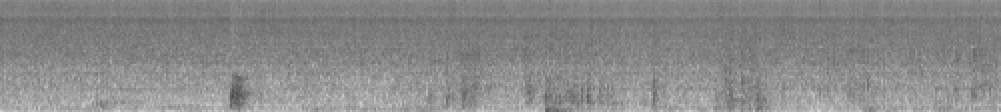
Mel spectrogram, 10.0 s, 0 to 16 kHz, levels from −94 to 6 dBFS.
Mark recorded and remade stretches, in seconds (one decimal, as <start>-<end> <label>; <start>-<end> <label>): 0.0-10.0 recorded

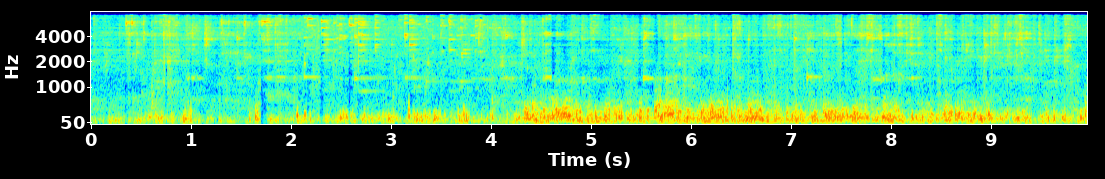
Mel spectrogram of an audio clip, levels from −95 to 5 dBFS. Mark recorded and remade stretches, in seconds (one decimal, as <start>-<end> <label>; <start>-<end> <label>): 0.0-2.1 remade; 2.1-4.0 recorded; 4.0-10.0 remade

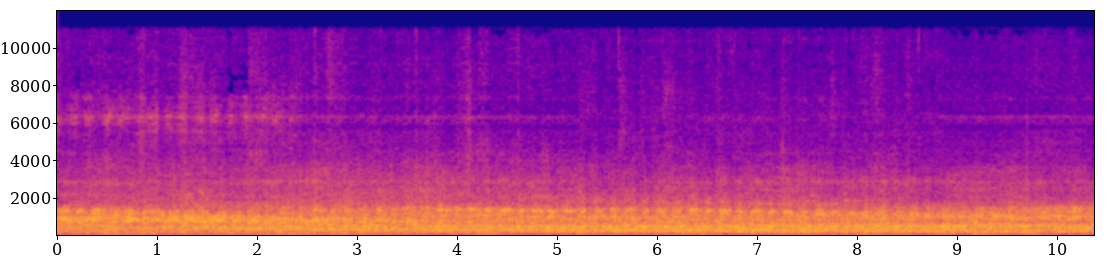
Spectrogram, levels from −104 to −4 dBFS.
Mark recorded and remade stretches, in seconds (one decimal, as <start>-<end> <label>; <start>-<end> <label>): 0.0-0.4 recorded; 0.4-1.0 remade; 1.0-2.1 recorded; 2.1-5.2 remade; 5.2-8.8 recorded; 8.8-10.4 remade

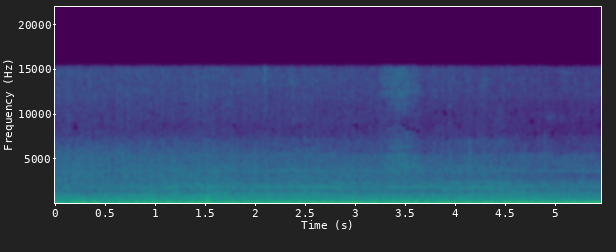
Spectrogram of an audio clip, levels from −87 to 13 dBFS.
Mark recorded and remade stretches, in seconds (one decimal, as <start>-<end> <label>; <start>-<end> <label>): 0.0-5.5 recorded

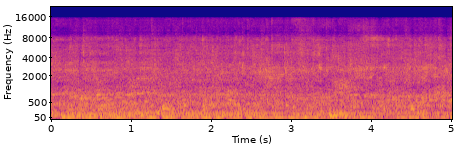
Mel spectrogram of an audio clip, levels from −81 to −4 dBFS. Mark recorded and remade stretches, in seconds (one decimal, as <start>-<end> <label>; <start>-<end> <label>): 0.0-1.6 remade; 1.6-2.5 recorded; 2.5-5.0 remade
